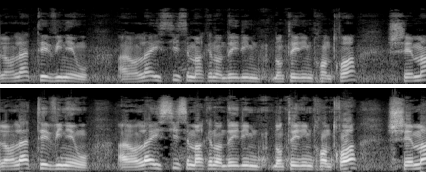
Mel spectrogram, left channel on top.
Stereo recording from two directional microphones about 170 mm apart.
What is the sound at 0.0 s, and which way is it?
Speech, 50° right (ahead or behind).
